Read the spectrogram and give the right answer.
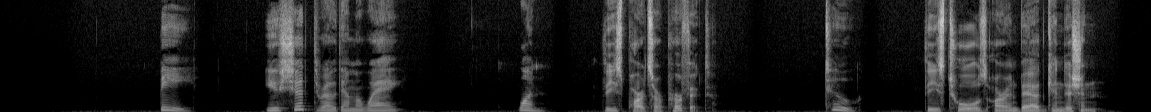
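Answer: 2: These tools are in bad condition.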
